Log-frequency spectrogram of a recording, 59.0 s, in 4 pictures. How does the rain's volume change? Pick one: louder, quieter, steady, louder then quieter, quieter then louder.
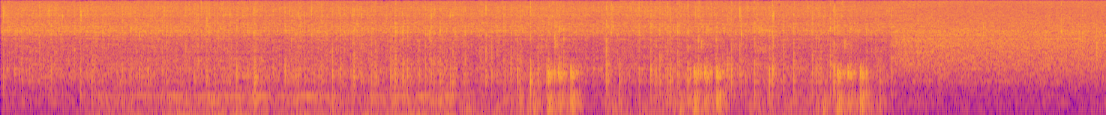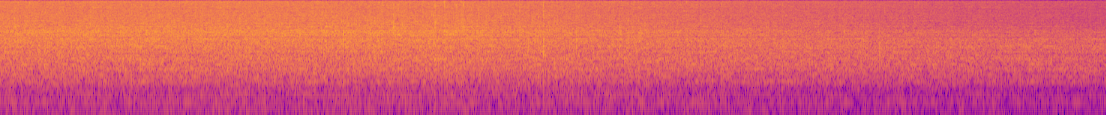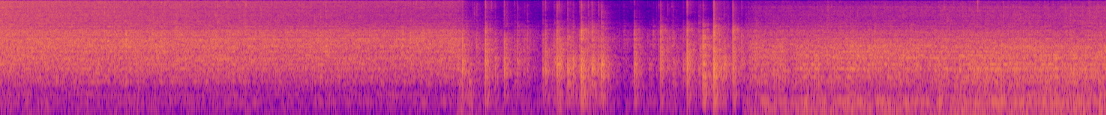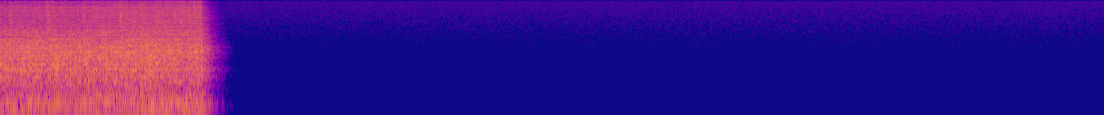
quieter.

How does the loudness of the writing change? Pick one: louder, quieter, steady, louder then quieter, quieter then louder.
louder.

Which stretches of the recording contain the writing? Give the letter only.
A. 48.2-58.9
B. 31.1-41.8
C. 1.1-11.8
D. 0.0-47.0
C.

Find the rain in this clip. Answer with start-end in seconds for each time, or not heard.
0.0-47.0.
